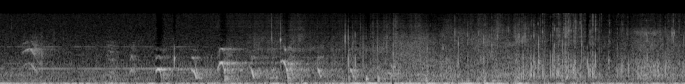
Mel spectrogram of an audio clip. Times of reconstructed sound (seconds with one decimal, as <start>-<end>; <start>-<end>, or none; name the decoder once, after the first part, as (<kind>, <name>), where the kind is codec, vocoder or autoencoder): 2.1-4.3 (autoencoder, DAC-VAE)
